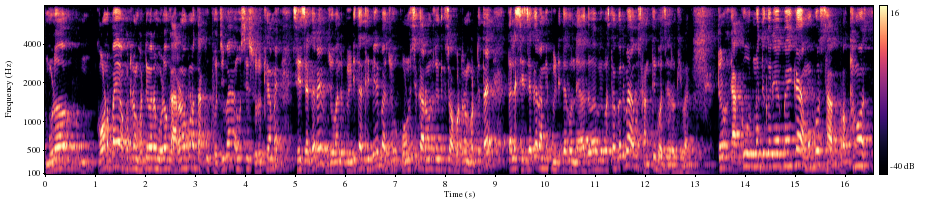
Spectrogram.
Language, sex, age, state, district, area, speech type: Odia, male, 45-60, Odisha, Khordha, rural, spontaneous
